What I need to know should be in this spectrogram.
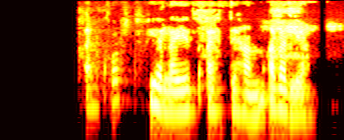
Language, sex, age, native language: Icelandic, female, 20-29, Icelandic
